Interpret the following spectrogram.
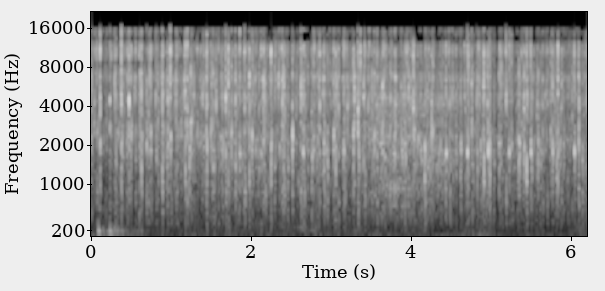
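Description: Large crowd applauding with dense, steady clapping. The last held brass chord of the wind band dies away just as the clapping begins.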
